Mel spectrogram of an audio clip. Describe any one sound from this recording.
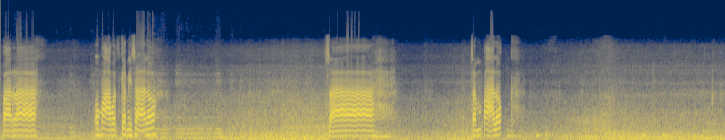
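A motorcycle engine hums and rumbles steadily while riding.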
